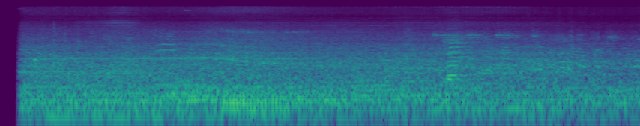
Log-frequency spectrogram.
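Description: Street traffic noise with motorbike engines running and crowd voices, and a short horn toot about four and a half seconds in.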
